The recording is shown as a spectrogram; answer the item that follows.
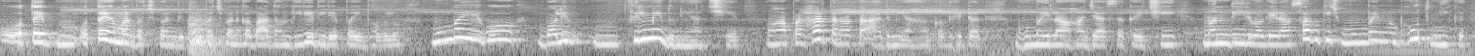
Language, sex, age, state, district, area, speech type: Maithili, female, 30-45, Bihar, Muzaffarpur, urban, spontaneous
